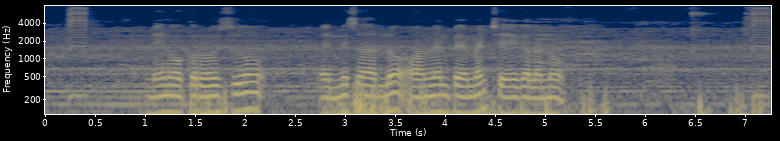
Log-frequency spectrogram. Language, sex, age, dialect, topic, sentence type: Telugu, male, 25-30, Utterandhra, banking, question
